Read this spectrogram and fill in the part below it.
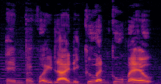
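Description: A man voicing a small, meek young male crow in an animated fable, speaking in a pleading, humble way. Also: on the high side, rapid-fire, faint music behind. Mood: remorseful.

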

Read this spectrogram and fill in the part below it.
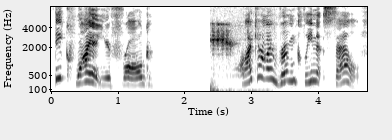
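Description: Woman voicing a slow, high-voiced haughty teen girl. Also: sing-song, slight background noise, heavily acted. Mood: annoyed. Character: haughty, self-satisfied teenage girl with magic willpower. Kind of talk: fan comic dub acting.

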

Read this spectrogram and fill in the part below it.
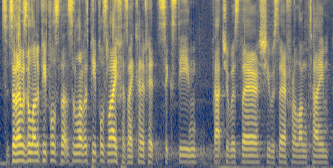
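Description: A man's voice: mid-range voice, level tone, brisk, slight background noise. A man in his forties from Scotland, raised in northern England, answering interview questions with many fillers and restarts. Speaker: guest, teacher trainer. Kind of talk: casual interview. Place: small classroom office. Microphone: studio mic on desk stand.

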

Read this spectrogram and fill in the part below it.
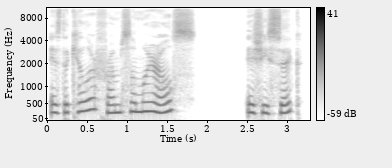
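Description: A woman voicing an innocent, curious young girl with a flat, childlike manner in a story reading. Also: fairly high pitch, moderate pace, no echo, clean studio sound, pitched above the performer's own voice, close to an everyday voice. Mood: earnest, puzzled. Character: innocent, curious, inexpressive young girl, not quite human.

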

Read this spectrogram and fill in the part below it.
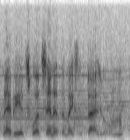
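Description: An actor playing an inquisitive, dryly persistent middle-aged newspaper reporter in a 1950s television crime drama. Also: male voice, low voice, lively intonation, fast, dull audio. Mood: dry, probing. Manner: questioning, dry, probing. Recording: noisy old 1950s film soundtrack.

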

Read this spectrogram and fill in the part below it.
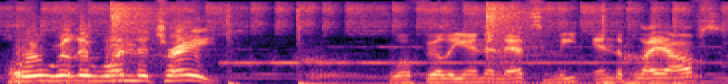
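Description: A man voicing a parody cartoon announcer, narrating in a booming, drawn-out, melodramatic way. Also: music in the background, lightly acted.

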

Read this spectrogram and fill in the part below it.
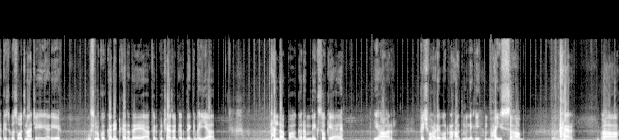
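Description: A man's voice: medium pitch, a little mellow, highs cut off, a little hiss or hum. A young man chatting casually while riding a scooter on hill roads, mixing Hindi and English and grumbling with jokes. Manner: chatty, mixes Hindi and English, jokey complaints. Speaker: motovlogger.

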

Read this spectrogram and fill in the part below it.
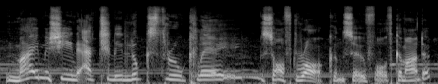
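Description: High-pitched smug professor. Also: male voice, expressive, a little slow, gravelly, fairly bright tone, faint music behind, exaggerated voice. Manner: self-satisfied, sly. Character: self-satisfied, smug male professor inventor. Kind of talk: audiobook character acting.

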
